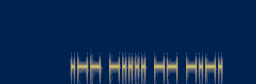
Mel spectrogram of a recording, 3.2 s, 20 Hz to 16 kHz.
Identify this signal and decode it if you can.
Morse code, heard as a keyed tone, about 30 wpm, 700 Hz. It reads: W6MC
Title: USA Call Signs - 4 Characters - Repeated 2x - 30wpm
